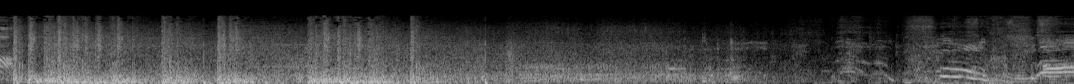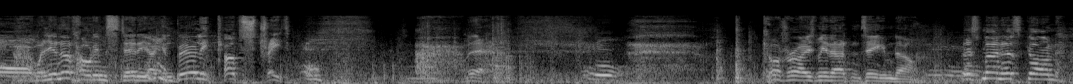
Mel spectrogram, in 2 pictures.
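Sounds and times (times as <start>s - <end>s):
cannon fire from a ship's gun crew in a sea battle: 0.0s - 7.2s
sea waves: 4.0s - 12.5s
speech: 11.4s - 14.2s, 14.9s - 16.0s, 16.6s - 17.4s, 18.4s - 21.4s.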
